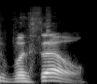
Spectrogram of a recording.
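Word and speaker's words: Vassell: His name is Vasel. Vassel does not last name is not rhyme with Castle.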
